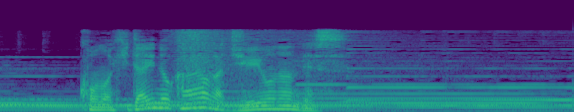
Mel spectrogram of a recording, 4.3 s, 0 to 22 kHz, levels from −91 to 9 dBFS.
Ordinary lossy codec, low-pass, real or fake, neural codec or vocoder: none; 7.2 kHz; real; none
